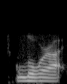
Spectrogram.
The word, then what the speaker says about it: Laura: My name is spelled Laura, L-A-U-R-A, Moliter is M-O-L-I-T-E-R.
